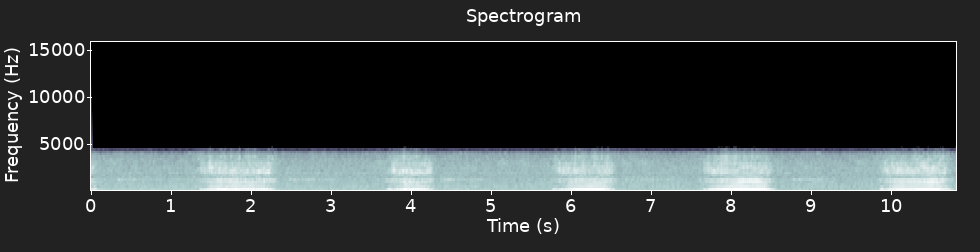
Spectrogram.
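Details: On Christmas Eve night the sleeping Saint Bernard Cody snores five times, deep throaty rumbles spaced about two seconds apart, each swelling and fading, over a soft constant background hum.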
